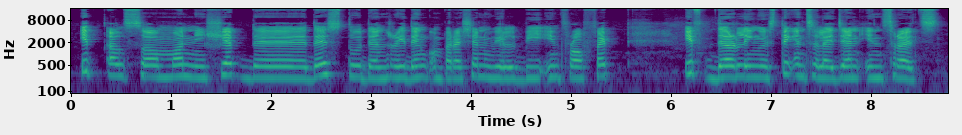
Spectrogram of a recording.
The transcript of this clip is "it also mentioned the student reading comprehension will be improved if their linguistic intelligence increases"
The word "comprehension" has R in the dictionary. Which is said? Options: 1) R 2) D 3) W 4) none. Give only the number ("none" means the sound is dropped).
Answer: 4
